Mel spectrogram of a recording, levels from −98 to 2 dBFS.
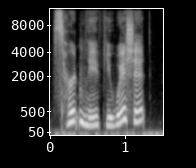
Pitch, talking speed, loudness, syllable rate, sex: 225 Hz, 200 wpm, -16 LUFS, 5.7 syllables/s, female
